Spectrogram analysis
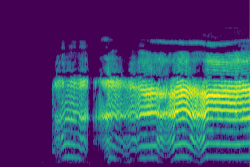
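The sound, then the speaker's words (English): A baby cries in a loud, high-pitched wail that starts suddenly, breaks briefly, then continues as a sustained, wavering sob with rising and falling pitch, with no talking over it. “I don't know if you guys can hear that, but my whole heart.”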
